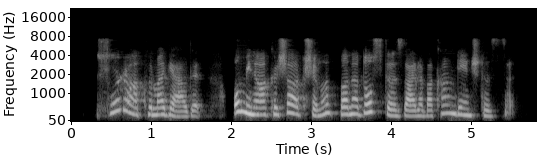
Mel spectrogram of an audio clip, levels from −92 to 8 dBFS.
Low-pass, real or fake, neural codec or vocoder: 7.2 kHz; fake; codec, 16 kHz, 1.1 kbps, Voila-Tokenizer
